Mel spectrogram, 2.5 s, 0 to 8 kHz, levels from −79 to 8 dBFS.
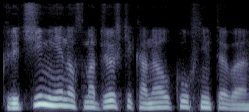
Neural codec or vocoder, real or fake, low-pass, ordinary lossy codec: codec, 24 kHz, 0.5 kbps, DualCodec; fake; 7.2 kHz; AAC, 32 kbps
